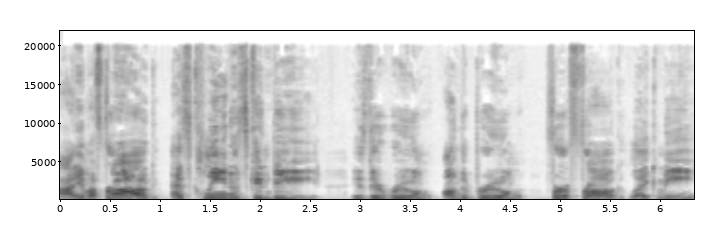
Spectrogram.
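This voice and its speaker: A woman does a croaky, put-on character voice at a high pitch. She goes at a fairly slow pace with very wide pitch swings. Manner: polite, hopeful.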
